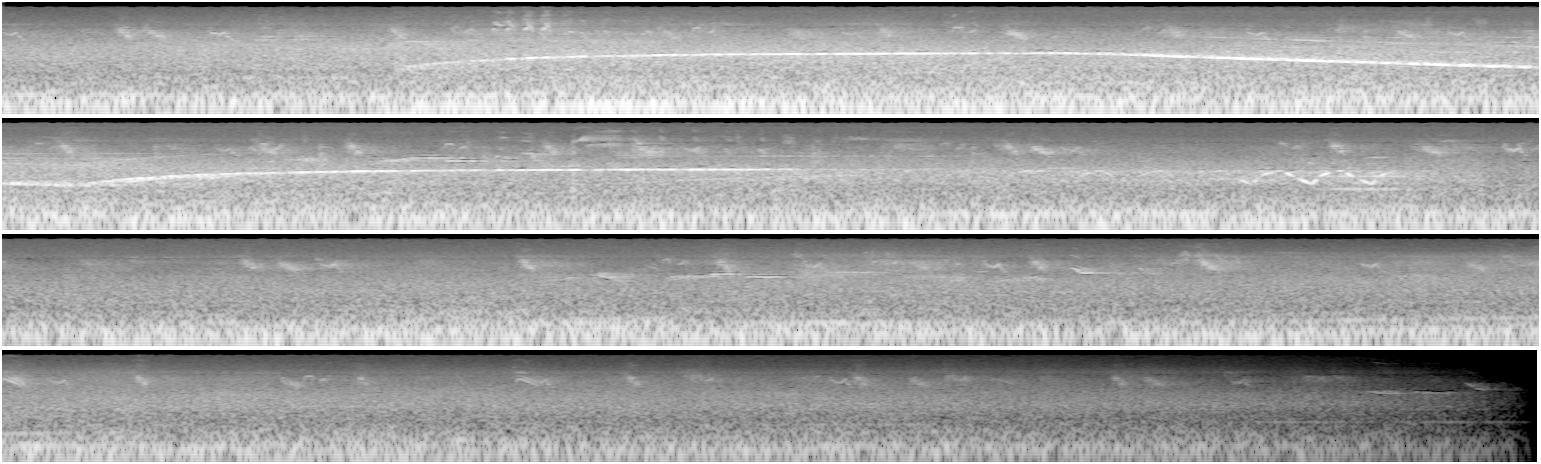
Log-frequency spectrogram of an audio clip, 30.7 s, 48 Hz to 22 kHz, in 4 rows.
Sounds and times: traffic 0.0 - 26.2
sirens passing a city park 1.6 - 15.7

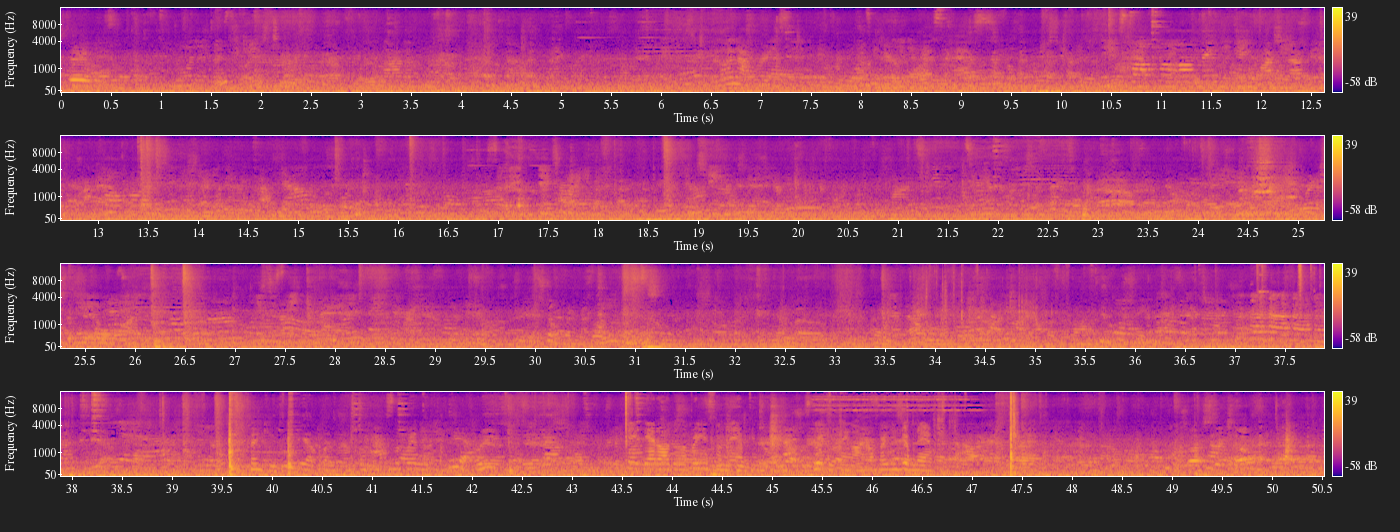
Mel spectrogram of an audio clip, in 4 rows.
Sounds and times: loud background of conversation 0.0 - 50.5
Customers can be heard entering and leaving 0.6 - 8.0
Customers can be heard entering and leaving 37.2 - 50.5

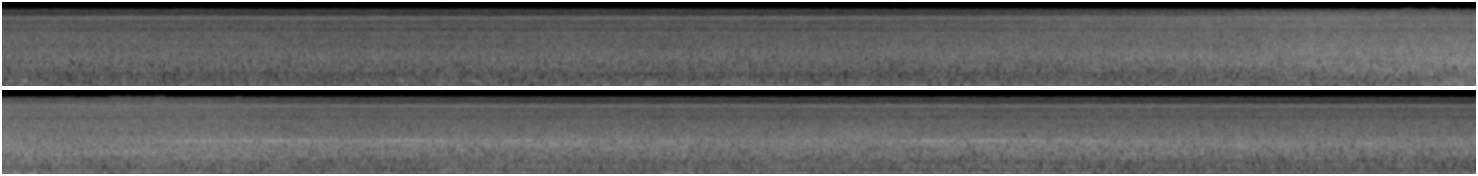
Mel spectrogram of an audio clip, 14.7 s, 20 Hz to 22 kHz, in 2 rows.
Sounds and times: train in slow motion 4.7 - 14.7
cars passing by 6.0 - 11.8

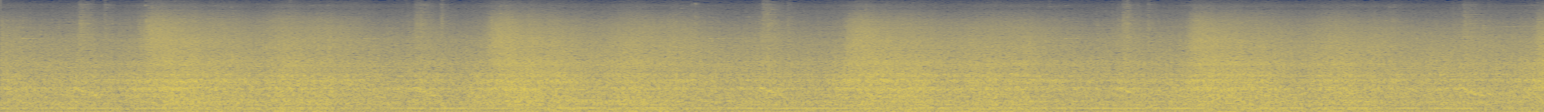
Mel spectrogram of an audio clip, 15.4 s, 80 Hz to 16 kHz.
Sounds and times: construction side train track bed 0.0 - 15.4

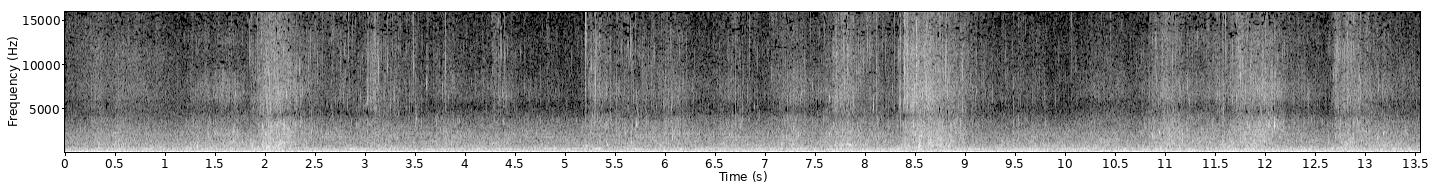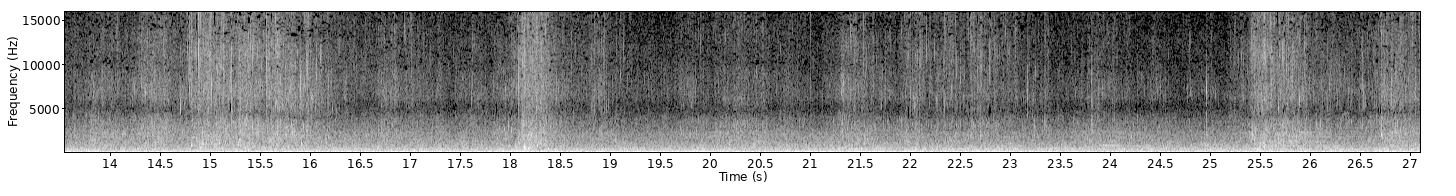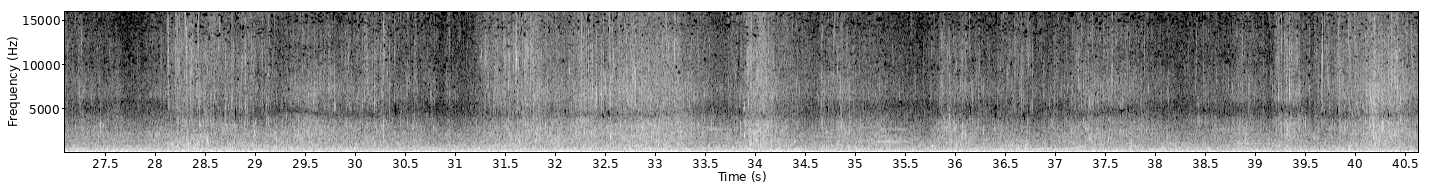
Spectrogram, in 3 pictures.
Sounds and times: River Waves 0.0 - 40.6

